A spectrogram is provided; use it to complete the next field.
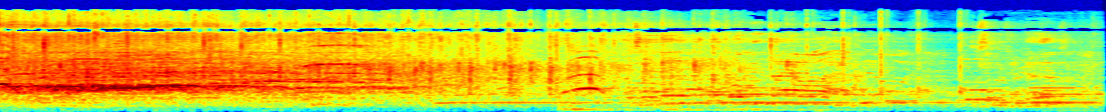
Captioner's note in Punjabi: ਤਾੜੀਆਂ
